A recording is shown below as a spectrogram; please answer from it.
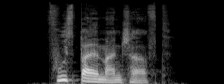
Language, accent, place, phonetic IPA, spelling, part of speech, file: German, Germany, Berlin, [ˈfuːsbalˌmanʃaft], Fußballmannschaft, noun, De-Fußballmannschaft.ogg
- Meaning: football team, soccer team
